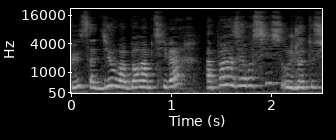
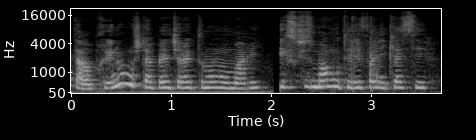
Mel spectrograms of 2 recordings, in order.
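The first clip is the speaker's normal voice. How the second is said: normal talking voice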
